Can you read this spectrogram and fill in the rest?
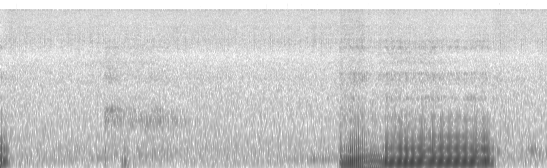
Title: Milton Snores...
